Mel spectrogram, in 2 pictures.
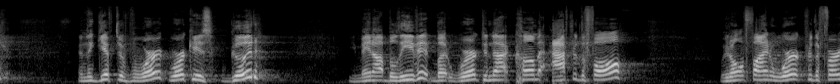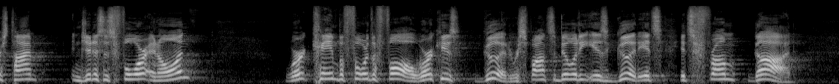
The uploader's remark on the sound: at Redemption Hill Church on Sunday, October 7th, 2012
